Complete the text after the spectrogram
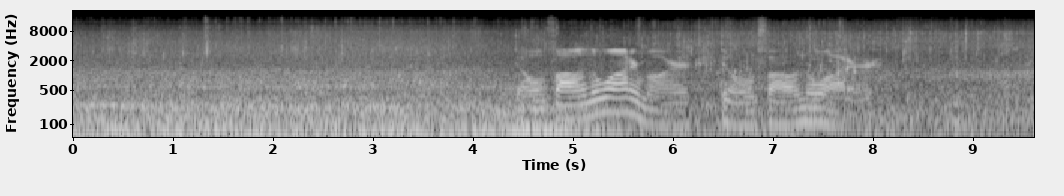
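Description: A paddle dips and splashes in calm water.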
